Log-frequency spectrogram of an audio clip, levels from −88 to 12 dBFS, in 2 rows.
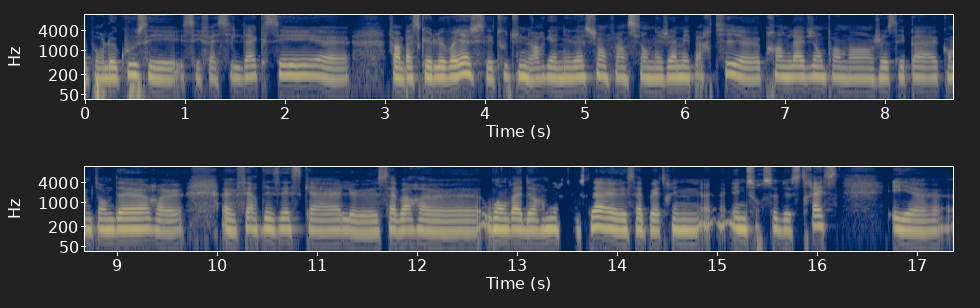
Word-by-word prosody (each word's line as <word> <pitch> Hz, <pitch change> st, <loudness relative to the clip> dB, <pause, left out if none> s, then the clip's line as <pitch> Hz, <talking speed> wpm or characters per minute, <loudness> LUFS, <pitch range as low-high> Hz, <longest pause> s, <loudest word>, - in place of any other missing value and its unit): pour 155 Hz, +2 st, -2 dB
le 160 Hz, 0 st, +3 dB
coup, 200 Hz, +5 st, +1 dB
c'est 155 Hz, -4 st, -1 dB
c'est 170 Hz, -2 st, -8 dB
facile 160 Hz, +2 st, -7 dB
d'accès, 185 Hz, +1 st, -1 dB
heu, 150 Hz, -1 st, -3 dB, 0.4 s
enfin 165 Hz, -2 st, +4 dB
parce 170 Hz, 0 st, 0 dB
que 170 Hz, -, +3 dB
le 165 Hz, 0 st, +5 dB
voyage, 180 Hz, +5 st, +6 dB
c'est 155 Hz, -1 st, -3 dB
toute 180 Hz, +2 st, -9 dB
une 175 Hz, -4 st, +2 dB
organisation. 165 Hz, +2 st, 0 dB
Enfin 165 Hz, -1 st, -4 dB
si 165 Hz, -, -1 dB
on 160 Hz, -, 0 dB
est 160 Hz, -, -1 dB
jamais 170 Hz, +1 st, +1 dB
parti, 210 Hz, +1 st, -2 dB
heu, 160 Hz, -1 st, -1 dB
prendre 175 Hz, +2 st, -2 dB
l'avion 175 Hz, 0 st, +1 dB
pendant 160 Hz, -2 st, -4 dB
je 165 Hz, +1 st, -1 dB
sais 165 Hz, +1 st, -6 dB
pas 160 Hz, -1 st, -5 dB
combien 165 Hz, 0 st, -1 dB
d'heures, 170 Hz, 0 st, +3 dB
heu, 150 Hz, 0 st, -2 dB, 0.4 s
heu, 160 Hz, -, +2 dB
faire 175 Hz, +3 st, -1 dB
des 170 Hz, 0 st, 0 dB
escales, 160 Hz, -2 st, -2 dB
heu, 140 Hz, 0 st, -2 dB
savoir, 160 Hz, +1 st, 0 dB
heu, 150 Hz, -1 st, -2 dB
où 175 Hz, -4 st, +3 dB
on 170 Hz, -, +5 dB
va 170 Hz, 0 st, +4 dB
dormir. 165 Hz, +1 st, +2 dB
Tout 150 Hz, -, -10 dB
ça, 185 Hz, -3 st, +6 dB
heu, 155 Hz, -1 st, +3 dB
ça 160 Hz, +1 st, 0 dB
peut 160 Hz, +1 st, +1 dB
être 155 Hz, +2 st, -5 dB
une, 160 Hz, +3 st, +1 dB, 0.2 s
heu, 210 Hz, -, -6 dB
une 180 Hz, -4 st, +4 dB
source 175 Hz, +1 st, +3 dB
de 160 Hz, 0 st, -2 dB
stress 210 Hz, +5 st, -1 dB, 0.5 s
et 160 Hz, -3 st, +3 dB
heu, 150 Hz, +1 st, -3 dB
165 Hz, 200 wpm, -24 LUFS, 155-175 Hz, 0.5 s, voyage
